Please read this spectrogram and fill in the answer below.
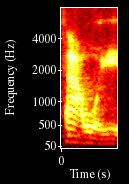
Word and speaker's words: Fowey: So location on this one is Fowey Consols, and now there my English does not really. Fowie, it's Fowie consoles. It's pronounced. Yeah.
